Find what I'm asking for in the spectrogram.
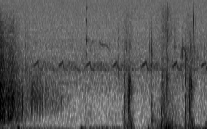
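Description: Gunfire in the zombie survival game Unturned at a military base: a few sharp, separate shots crack out at irregular intervals over a thin electronic whine, moderately loud and with no talk over them.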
